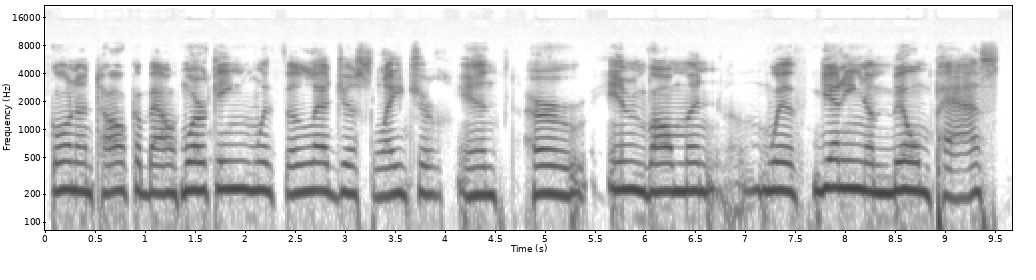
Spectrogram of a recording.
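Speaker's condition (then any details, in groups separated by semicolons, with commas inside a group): Cerebral palsy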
